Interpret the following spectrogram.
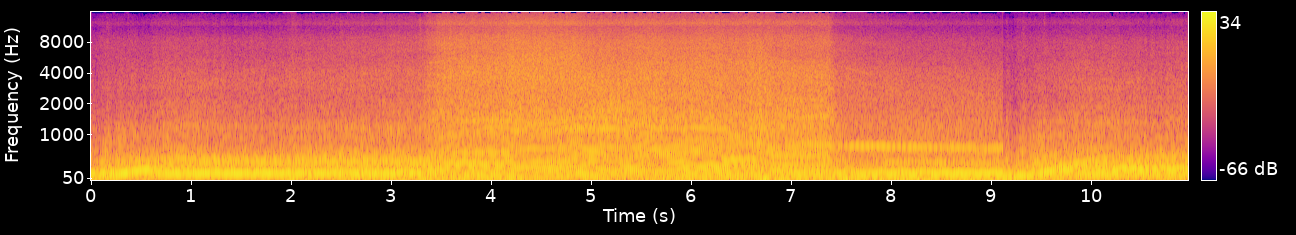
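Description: Turbocharged drag car engine heard from inside the cabin. It holds a steady rev, then about three seconds in it goes hard on the throttle, the revs climbing in several steps through the gears for about four seconds before settling to a steady drone. Near the end the sound breaks off into another rising rev.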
